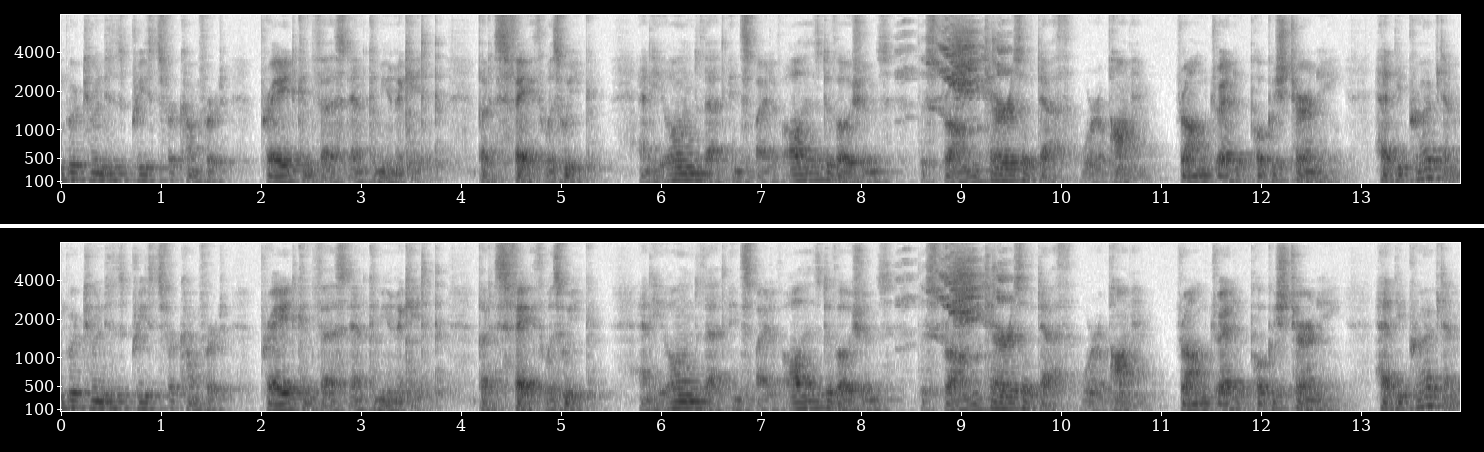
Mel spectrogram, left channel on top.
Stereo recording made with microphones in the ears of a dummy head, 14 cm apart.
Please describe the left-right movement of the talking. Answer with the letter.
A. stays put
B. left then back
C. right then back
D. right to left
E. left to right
A.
